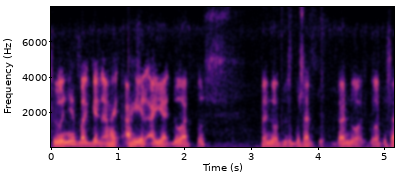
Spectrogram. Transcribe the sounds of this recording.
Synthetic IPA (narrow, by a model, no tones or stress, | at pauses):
səɾuɲabaɡianaa̰ɦɪra̰jat̪̚duɾat̪ʊs | danduɾat̪̬usp̬usat̪udandduɾat̪usa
